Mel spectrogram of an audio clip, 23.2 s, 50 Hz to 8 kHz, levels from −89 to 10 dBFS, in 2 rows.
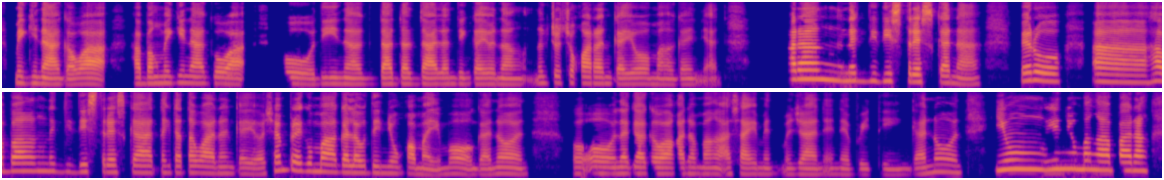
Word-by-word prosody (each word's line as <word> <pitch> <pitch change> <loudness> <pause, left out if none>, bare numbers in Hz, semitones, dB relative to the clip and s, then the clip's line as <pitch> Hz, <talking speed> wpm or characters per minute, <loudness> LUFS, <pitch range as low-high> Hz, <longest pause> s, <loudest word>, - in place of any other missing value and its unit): may 180 - +4
ginagawa, 155 -2 +3 0.3
habang 165 +1 -1
may 180 - 0
ginagawa, 170 -4 0 0.4
o 155 -3 -5
'di 160 +1 -3
nagdadaldalan 155 0 0
din 155 -1 -7
kayo 155 0 0
ng 145 -1 -5
nagtsotsokaran 175 -1 -1
kayo, 155 0 -2
mga 145 -1 -8
ganyan. 145 0 -9 0.7
Parang 280 +1 +8 0.3
nagde-destress 225 -2 +6
ka 185 - +3
na, 150 -3 -3 0.4
pero 230 -1 +3 0.3
ah, 200 -3 +4
habang 225 0 +1
nagde-destress 200 -2 +1
ka 185 -1 0
at - - -41
nagtatawanan 180 -2 -3
kayo, 155 -1 -7
siyempre 240 +3 0
gumagalaw 200 -4 0
din 180 -1 -8
'yong 165 - -17
kamay 145 -4 -2
mo, 155 -3 -5
gano'n. 150 +2 -5 0.5
Oo, 165 0 -4
naggagawa 165 -1 -1
ka 160 - -1
ng 160 0 -8
mga 155 0 -6
assignment 155 -1 -4
mo - - -18
diyan 150 -1 -4
and 150 - -17
everything, 140 -1 -15
gano'n. 185 +5 -7 0.3
'Yong 275 +1 -1
'yun 280 +2 -3
'yong 280 -1 -3
mga 255 -2 +1
parang 240 -1 +3
170 Hz, 130 wpm, -23 LUFS, 155-205 Hz, 0.7 s, Parang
